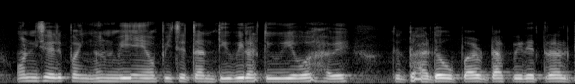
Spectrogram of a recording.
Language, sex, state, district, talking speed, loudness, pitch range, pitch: Hindi, female, Bihar, Purnia, 175 wpm, -16 LUFS, 140-145 Hz, 145 Hz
